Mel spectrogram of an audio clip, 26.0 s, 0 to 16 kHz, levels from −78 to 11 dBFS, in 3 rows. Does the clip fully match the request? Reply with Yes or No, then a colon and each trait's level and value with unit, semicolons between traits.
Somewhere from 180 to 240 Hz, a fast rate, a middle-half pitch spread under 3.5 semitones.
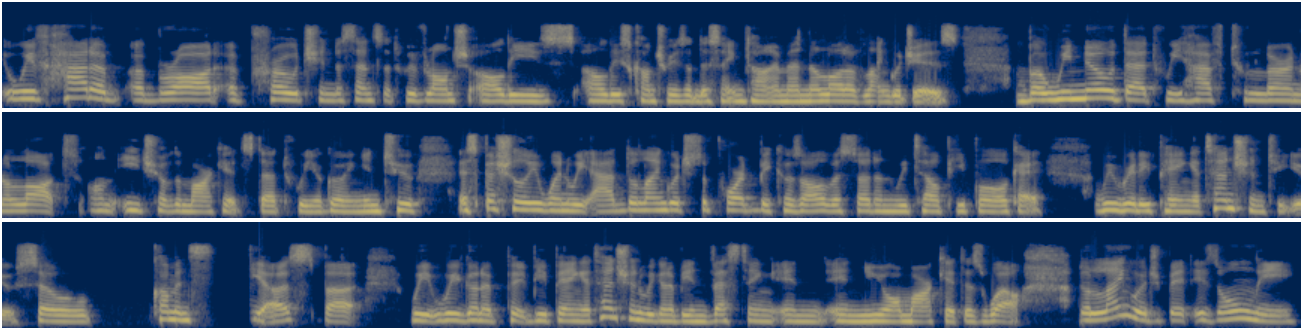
Yes: medium, 185 Hz; fast, 225 wpm; average, 2.7 semitones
